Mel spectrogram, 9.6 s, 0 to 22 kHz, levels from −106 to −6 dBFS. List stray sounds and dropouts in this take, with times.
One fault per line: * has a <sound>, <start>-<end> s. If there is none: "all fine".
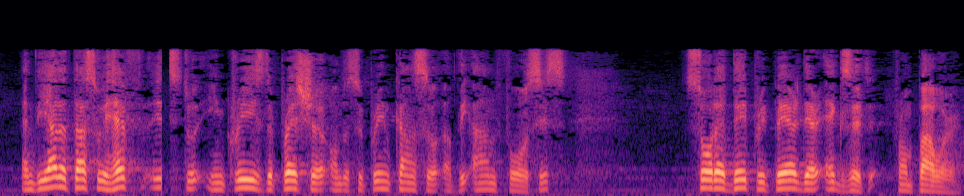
* has a dropout, 1.6-1.7 s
